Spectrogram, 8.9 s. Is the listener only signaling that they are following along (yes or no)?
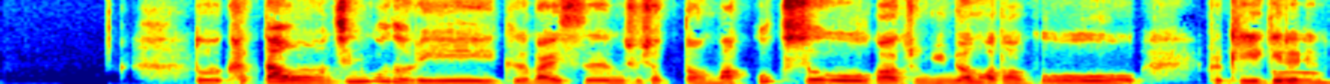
yes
